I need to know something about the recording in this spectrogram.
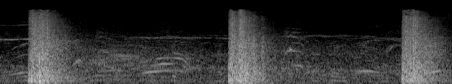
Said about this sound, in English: Uniformed Palestinian soldiers and policemen leading the funeral procession led off a ceremonial burst of gunfire.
